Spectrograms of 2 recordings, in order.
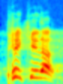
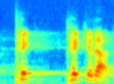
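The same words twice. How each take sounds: First: Raised, higher-pitched parental order; stern mom's command. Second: Controlled parental order. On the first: Mom grabbing her defiant son, stern imitated command. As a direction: imitate a mom losing patience, louder now. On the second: Mom to her small son in line, controlled order. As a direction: tell the child evenly, holding back. Mom's first order to child. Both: Retold or imitated.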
